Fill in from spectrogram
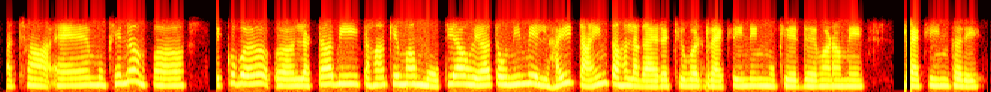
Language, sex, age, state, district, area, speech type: Sindhi, female, 30-45, Uttar Pradesh, Lucknow, urban, conversation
